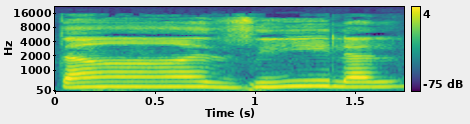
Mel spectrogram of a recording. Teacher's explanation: ہم نے یہاں پہ آواز چھپانی ہے، ہائڈ کرنی ہے نون کی آواز کو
